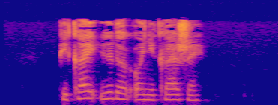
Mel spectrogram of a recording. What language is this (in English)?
Mari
